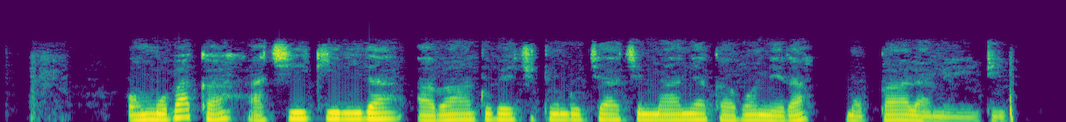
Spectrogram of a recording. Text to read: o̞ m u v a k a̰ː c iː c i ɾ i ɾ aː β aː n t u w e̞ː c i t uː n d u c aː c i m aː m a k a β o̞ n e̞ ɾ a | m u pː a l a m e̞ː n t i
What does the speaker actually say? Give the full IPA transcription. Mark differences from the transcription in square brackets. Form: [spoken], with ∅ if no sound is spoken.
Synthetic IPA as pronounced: o̞ m u [β] a k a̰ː c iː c i ɾ i ɾ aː β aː n t u [β] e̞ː c i t uː n d u c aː c i m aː [ɲ] a k a β o̞ n e̞ ɾ a | m u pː a l a m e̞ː n t i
